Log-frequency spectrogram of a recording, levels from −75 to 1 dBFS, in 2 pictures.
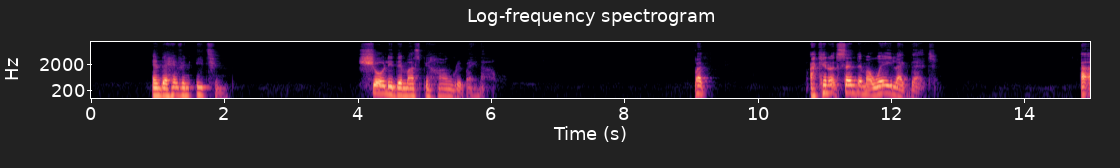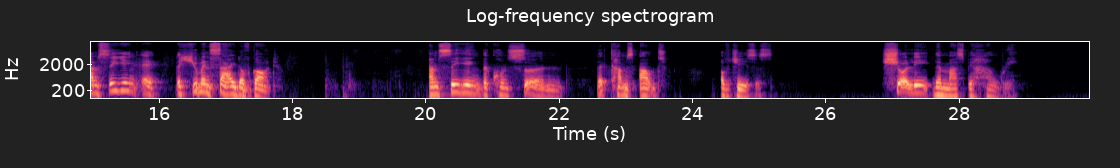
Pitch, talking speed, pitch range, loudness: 135 Hz, 80 wpm, 120-160 Hz, -17 LUFS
